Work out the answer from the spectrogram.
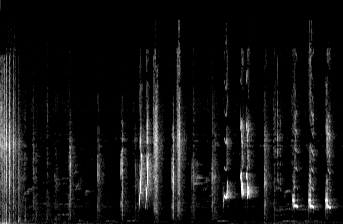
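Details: Greater green leafbird, a raw bird being conditioned to sing, gives dry clicking chips that lead into sharp upward sweeps and short clear whistles, delivered at an uneven, fairly fast pace.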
